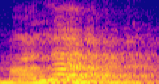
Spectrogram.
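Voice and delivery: lightly put-on Irish lilt; a touch of Irish in the voice; Irish accent. Saint Augustine greeting a little boy, light Irish accent. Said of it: "Sounds like an Irish accent, doesn't it?".

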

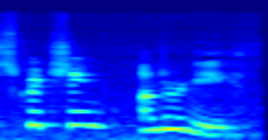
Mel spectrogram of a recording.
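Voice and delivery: plain reading voice

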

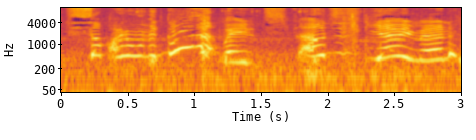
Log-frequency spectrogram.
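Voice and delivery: high, loud frightened pleading; panicking as the player drifts away; real fright, voice up high and loud; scared. Real, not acted. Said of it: "it's making me scared".

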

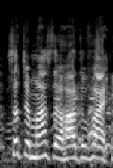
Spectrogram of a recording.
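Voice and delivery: laughing. Real, not acted. Bragging jokingly.

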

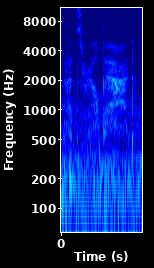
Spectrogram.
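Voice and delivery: teacher whispering to the class about the bad seed; whispered aside. Real, not acted. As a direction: lean in and whisper it.

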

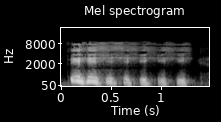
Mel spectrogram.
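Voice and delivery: high hee-hee giggle; tittering laugh. Acted. Little woman taken by the Oni, high tittering. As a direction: giggle in a high, rippling run. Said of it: "laughed the little woman".

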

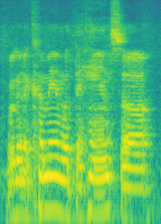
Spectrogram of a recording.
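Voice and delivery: normal talking voice

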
